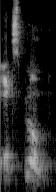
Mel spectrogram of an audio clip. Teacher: the stress comes on the second syllable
